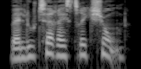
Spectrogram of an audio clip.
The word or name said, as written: valutarestriktion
